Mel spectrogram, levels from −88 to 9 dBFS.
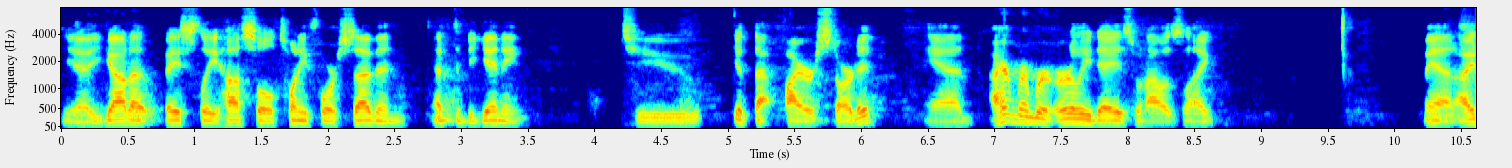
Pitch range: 95-110 Hz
